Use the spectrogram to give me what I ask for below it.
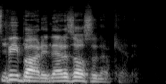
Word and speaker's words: Peabody: in that City Peabody it's not Peabody Peabody Yola freaks keep sticky eating freaks it's Peabody that is also enough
